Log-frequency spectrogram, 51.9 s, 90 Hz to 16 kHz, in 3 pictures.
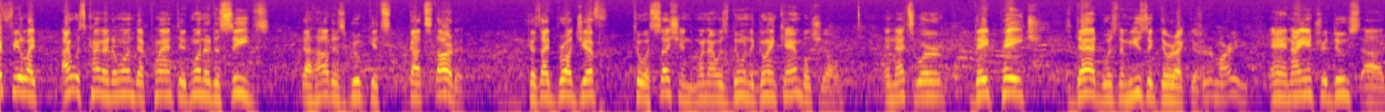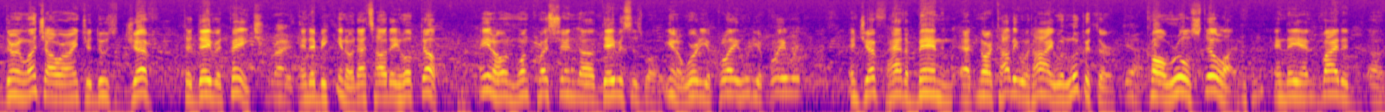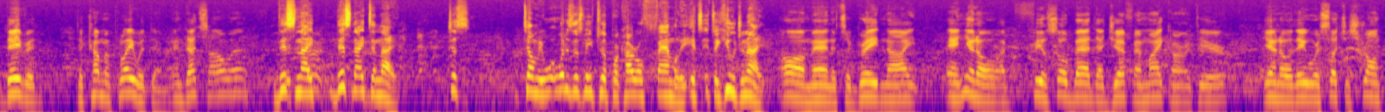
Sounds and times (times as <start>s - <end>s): Speech: 0.0s - 5.8s, 6.6s - 40.5s, 41.2s - 51.9s
Inside, large room or hall: 0.0s - 51.9s.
